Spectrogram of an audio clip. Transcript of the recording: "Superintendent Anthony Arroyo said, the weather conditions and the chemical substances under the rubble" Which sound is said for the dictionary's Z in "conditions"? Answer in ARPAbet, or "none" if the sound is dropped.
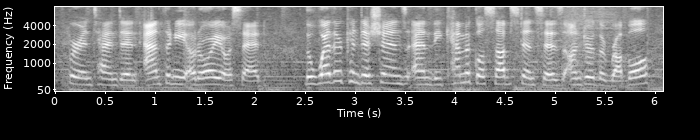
Z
